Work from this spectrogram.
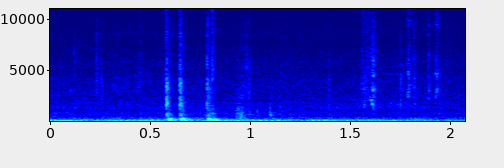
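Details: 2015 Chevrolet Cruze at 31,000 km after fixing a cylinder 4 misfire (P0304): steady, even low idle rumble with no stumble, over a few sharp handling clicks; check engine light now off.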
